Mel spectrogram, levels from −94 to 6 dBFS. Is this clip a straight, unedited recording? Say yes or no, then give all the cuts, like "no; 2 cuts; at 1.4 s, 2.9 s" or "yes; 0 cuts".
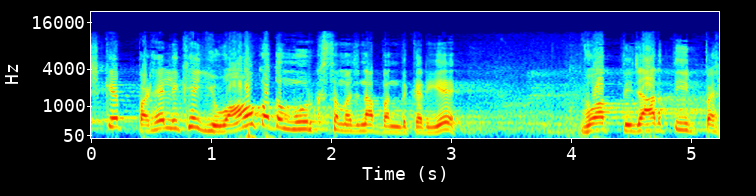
yes; 0 cuts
